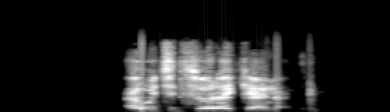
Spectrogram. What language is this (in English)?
Kabyle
